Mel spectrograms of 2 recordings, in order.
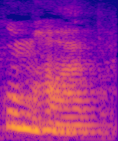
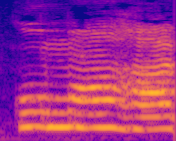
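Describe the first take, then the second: First: The m is short and light, without vowel. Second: The m is said as a full syllable. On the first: The speaker calls it right. "हम बोलते कुम्हार, हल्की ध्वनि में पढ़ते हैं" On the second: The speaker calls it wrong. "इसलिए हम इसे पूरा म नहीं पढ़ते, कुम्हार ऐसे नहीं बोलते"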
